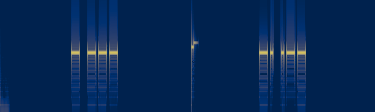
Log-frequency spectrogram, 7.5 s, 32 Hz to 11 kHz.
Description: Morse code, heard as a keyed tone, about 22 wpm, 700 Hz. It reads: TO NW
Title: Top 180 QSO Elements 22wpm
